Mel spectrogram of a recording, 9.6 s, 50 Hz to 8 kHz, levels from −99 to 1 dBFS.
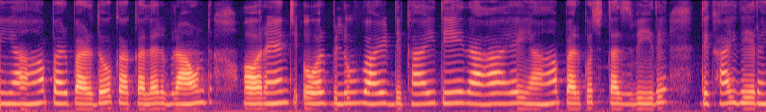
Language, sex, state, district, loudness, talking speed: Hindi, female, Bihar, Kishanganj, -17 LUFS, 130 wpm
